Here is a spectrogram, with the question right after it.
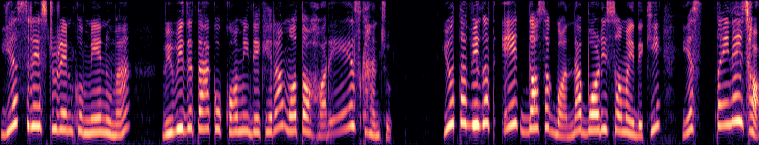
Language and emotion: Nepali, disgusted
